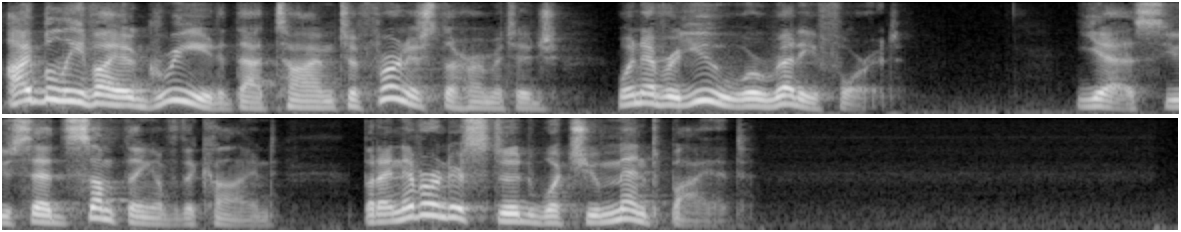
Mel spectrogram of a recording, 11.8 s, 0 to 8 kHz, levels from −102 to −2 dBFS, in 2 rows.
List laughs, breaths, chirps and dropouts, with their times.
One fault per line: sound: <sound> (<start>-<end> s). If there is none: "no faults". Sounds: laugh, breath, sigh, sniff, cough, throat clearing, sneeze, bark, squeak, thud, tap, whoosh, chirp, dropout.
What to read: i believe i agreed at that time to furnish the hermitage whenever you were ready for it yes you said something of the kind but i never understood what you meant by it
no faults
